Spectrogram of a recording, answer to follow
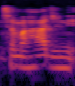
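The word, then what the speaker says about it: tamahagane: And Tamahagini is used to make the steel in swords in Japan.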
